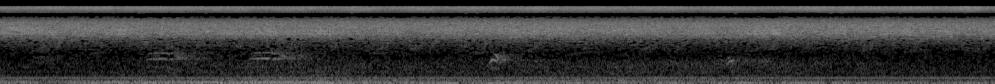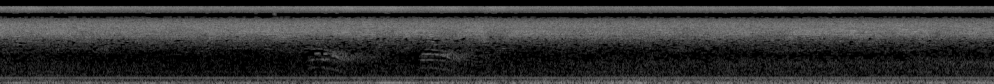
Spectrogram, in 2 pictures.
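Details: Cicadas chirping in Shakujii Park, Tokyo, on a summer day: a steady high hissing drone, broken only by a few short harsh caw-like calls from a bird in the background.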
